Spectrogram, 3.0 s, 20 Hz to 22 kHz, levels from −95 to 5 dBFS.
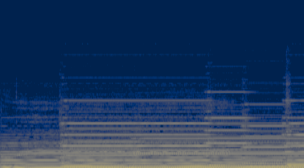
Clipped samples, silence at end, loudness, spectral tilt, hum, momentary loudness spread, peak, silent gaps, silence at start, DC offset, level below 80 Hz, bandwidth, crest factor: under 0.1%; 0 s; -29 LUFS; -6 dB/octave; none; 3 LU; -16 dBFS; none; 0 s; under 0.1%; -42 dBFS; 9.4 kHz; 12 dB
